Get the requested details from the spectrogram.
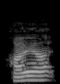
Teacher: the sound is in between a d and a t. So it could be spelled with a d or a t.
